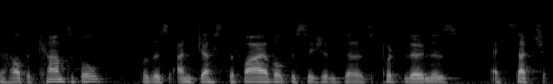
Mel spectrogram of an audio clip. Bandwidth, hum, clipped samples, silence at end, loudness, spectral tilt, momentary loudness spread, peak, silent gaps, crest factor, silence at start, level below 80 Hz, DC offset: 8.6 kHz; none; under 0.1%; 0.1 s; -37 LUFS; -7.5 dB/octave; 10 LU; -18 dBFS; none; 18 dB; 0 s; -64 dBFS; under 0.1%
